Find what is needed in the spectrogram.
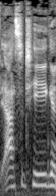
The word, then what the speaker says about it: Assateague: It's pronounced Assateague and Chincoteague.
